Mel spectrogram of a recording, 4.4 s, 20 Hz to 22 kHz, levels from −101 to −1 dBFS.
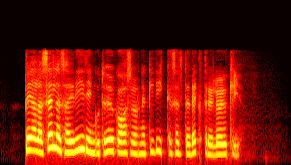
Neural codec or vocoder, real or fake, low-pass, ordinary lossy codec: codec, 16 kHz, 0.8 kbps, ZipCodec; fake; 7.2 kHz; AAC, 64 kbps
